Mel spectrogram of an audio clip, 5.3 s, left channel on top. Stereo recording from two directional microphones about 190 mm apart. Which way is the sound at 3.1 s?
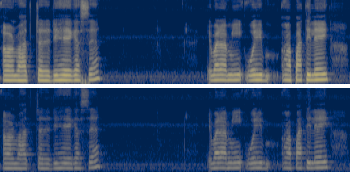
30° left (ahead or behind).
